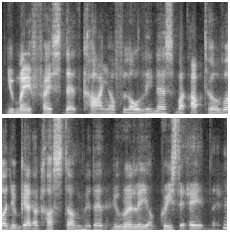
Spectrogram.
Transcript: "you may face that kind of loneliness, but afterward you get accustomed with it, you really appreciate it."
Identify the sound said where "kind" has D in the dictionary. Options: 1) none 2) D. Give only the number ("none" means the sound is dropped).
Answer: 1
